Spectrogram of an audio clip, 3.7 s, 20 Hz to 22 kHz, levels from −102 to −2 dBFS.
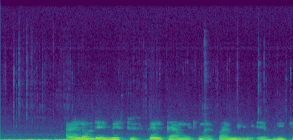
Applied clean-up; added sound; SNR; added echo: none; Wind; -1 dB; none.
